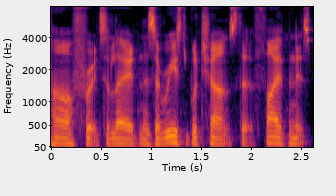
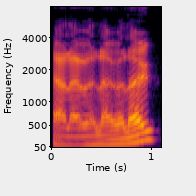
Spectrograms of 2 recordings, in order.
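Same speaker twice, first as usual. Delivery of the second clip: Cockney bobby greeting; 3 semitones lower than usual. Pretend. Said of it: "Cockney policeman accent".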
